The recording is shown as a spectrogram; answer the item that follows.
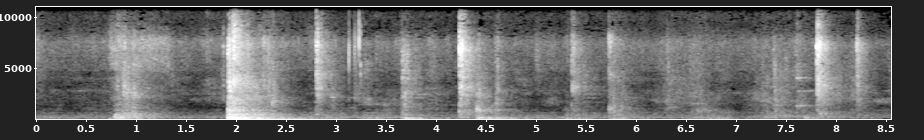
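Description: Knocks and bumps as a canister vacuum cleaner and its hose are picked up and carried, switched off. The loudest is a sharp thump about two seconds in with a short ring after it, followed by several lighter knocks.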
